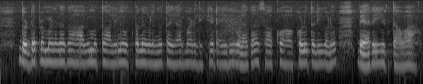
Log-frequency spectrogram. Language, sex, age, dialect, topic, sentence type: Kannada, female, 36-40, Dharwad Kannada, agriculture, statement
